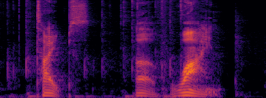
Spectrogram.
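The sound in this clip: Someone types on a computer keyboard to search Google. A few light key clicks are mixed with louder voiced sounds.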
